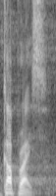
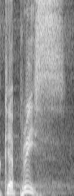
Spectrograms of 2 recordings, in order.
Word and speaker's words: caprice: Because I don't want any student from this constituency to pronounce the word CAPRICE as caprice, when it is caprice.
